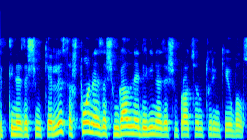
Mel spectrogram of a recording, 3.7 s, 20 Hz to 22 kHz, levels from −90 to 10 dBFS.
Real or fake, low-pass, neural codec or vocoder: real; 7.2 kHz; none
